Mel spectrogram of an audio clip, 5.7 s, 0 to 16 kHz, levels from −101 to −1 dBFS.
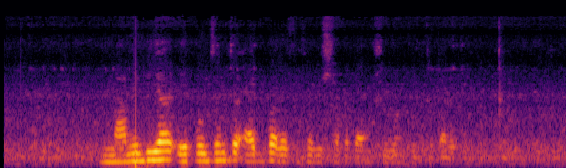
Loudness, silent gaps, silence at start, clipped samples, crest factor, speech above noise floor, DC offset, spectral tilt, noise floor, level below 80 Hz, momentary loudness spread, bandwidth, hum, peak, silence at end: -20 LUFS; none; 0.4 s; under 0.1%; 22 dB; 25 dB; under 0.1%; -11 dB/octave; -47 dBFS; -52 dBFS; 25 LU; 6.4 kHz; none; -2 dBFS; 0.6 s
